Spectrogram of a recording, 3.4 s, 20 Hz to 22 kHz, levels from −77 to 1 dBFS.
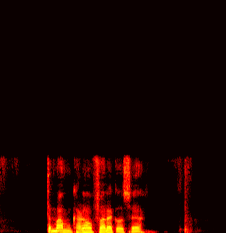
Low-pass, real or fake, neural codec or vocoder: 7.2 kHz; fake; codec, 16 kHz, 1.1 kbps, Voila-Tokenizer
